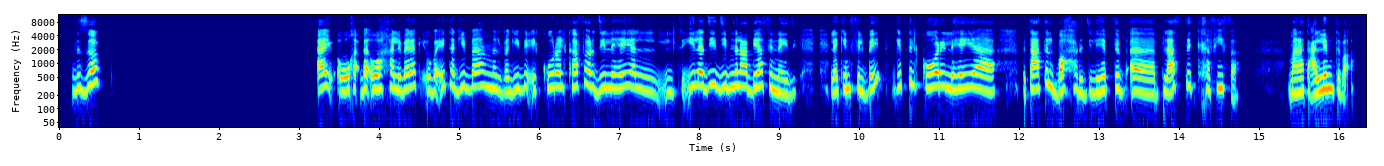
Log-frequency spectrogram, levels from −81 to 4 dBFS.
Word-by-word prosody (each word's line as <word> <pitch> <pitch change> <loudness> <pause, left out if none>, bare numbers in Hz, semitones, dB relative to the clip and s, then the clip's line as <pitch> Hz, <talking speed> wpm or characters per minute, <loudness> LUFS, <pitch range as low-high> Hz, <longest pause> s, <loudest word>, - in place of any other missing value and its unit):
بالضبط. 280 +9 +2 2.7
أيو 290 +3 +5
وخ 245 +3 +2
ب - - 0
وخّلِ 270 0 +2
بالك 305 +4 0
وبقيت 255 +7 -3
أجيب 295 -1 -3
بقى 315 +1 +1
مش 280 -3 -3
باجيب 245 +4 -5
الكورة 290 +4 -2
الكَفر 305 +2 -1
دي 275 +2 -4
اللي 290 0 -1
هي 300 +3 0
ال 245 -6 -8
التقيلة 275 +8 0
دي، 335 +3 -1
دي 300 0 -3
بنلعب 310 -1 +1
بيها 310 +3 +3
في 320 -3 -6
النادي، 225 -2 -3 0.4
لكن 240 +4 0
في 280 -1 -8
البيت 265 - -2
جبت 305 +5 -9
الكور 315 -2 +3
اللي 295 -3 0
هي 275 -3 +2 0.3
بتاعة 275 0 +3
البحر 265 -4 +3
دي 220 0 -9
اللي 230 +2 -2
هي - - +3
بتبقى 240 -4 0
بلاستيك 245 +8 0
خفيفة، 285 +2 -3 0.6
ما 220 - 0
أنا 225 - +3
اتعلّمت 240 +4 +4
بقى. - - -6
275 Hz, 160 wpm, -28 LUFS, 245-305 Hz, 2.7 s, أيو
